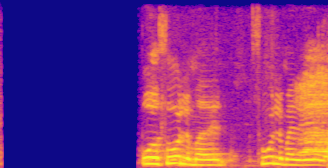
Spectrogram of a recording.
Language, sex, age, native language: Icelandic, male, 12, Icelandic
